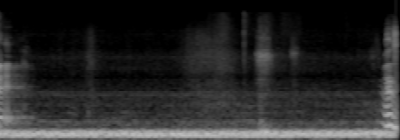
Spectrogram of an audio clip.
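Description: Steady low background rumble of room tone, with a couple of faint soft breaths from a tearful woman a little past the middle.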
